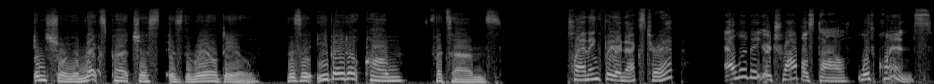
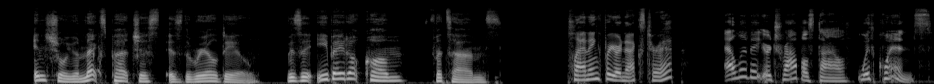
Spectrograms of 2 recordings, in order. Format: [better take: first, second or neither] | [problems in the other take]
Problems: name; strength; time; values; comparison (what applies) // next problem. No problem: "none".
second | distortion; heavy; 7 dB below the speech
